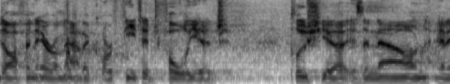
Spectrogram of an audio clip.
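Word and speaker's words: Pluchea: Plutia.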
